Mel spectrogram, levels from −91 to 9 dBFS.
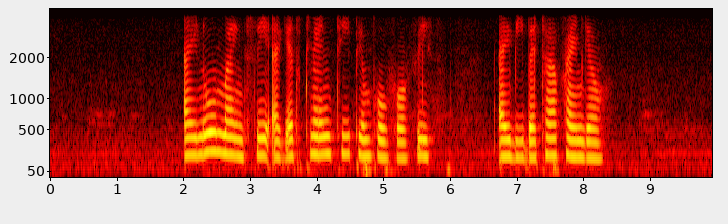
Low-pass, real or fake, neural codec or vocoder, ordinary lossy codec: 3.6 kHz; fake; vocoder, 44.1 kHz, 80 mel bands, Vocos; none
